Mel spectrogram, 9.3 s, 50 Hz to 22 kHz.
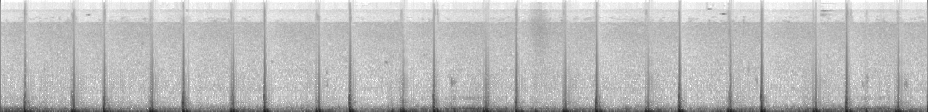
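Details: Quiet heartbeat recording with no talking: steady, regular low thumping at about 73 beats a minute over a faint hum; normal heartbeat.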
